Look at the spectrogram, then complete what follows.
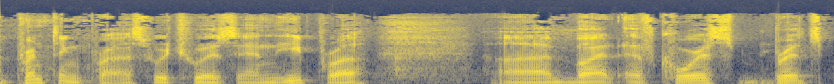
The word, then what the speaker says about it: Ypres: press which was in ipra uh but of course brits being brits they see ypres yipra and pronounced it as wipers classic tommy slang as they call it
